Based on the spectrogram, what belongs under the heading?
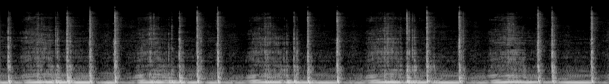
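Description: A tuned car engine being revved repeatedly, its pitch rising and falling, with many sharp exhaust pops and cracks.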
